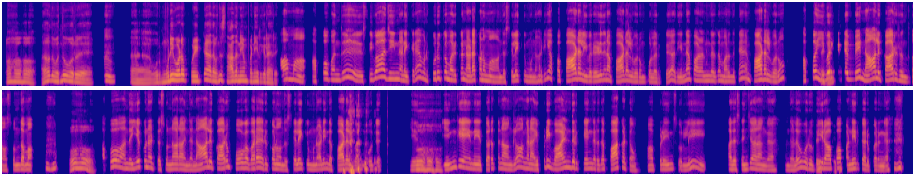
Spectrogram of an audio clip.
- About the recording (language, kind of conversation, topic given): Tamil, podcast, படம், பாடல் அல்லது ஒரு சம்பவம் மூலம் ஒரு புகழ்பெற்றவர் உங்கள் வாழ்க்கையை எப்படிப் பாதித்தார்?
- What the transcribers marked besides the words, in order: chuckle; laugh; chuckle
